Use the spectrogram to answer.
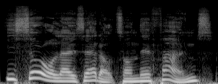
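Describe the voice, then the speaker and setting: A man voicing a huge baby who runs a school in space, who cries and giggles as he speaks, in a high babyish voice. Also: sing-song, moderate pace, mellow. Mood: babyish, weepy. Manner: cries, giggles and burps between lines.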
